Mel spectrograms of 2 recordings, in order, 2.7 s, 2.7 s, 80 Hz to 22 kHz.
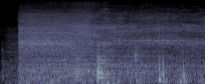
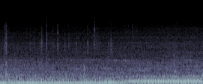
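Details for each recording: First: Porsche 996 Turbo, 23 years old, 150,000 miles, intake pressurised in a pressure test: loud steady air hiss with some knocks on top of the engine; boost leak from loose throttle-body intake clamps and a split vacuum hose. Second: 23-year-old Porsche 996 Turbo, 150,000 miles, warm idle after repair: when AC switches off idle steps up briefly then settles cleanly, no hunting or stumble; previously idle worsened with AC off, now fixed.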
